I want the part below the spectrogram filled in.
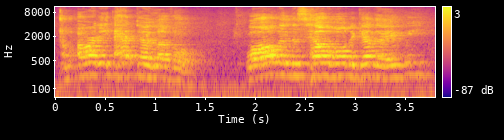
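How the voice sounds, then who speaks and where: A man acts out a hot-headed young male prisoner with a slightly high voice, blunt and defensive. It is a staged reading, heard from far off in a very echoey, noisy room. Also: steady tone, fast talker, close to an everyday voice.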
